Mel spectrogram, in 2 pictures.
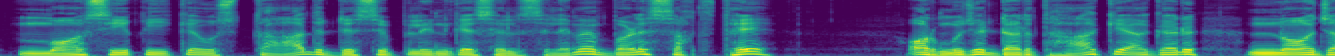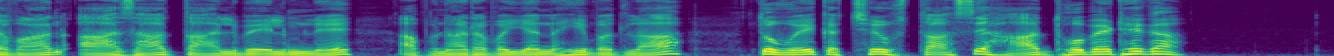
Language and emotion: Urdu, fearful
